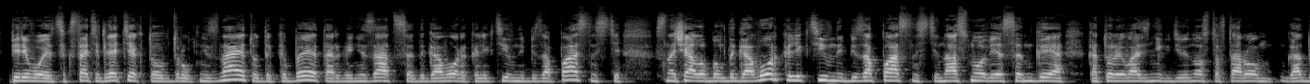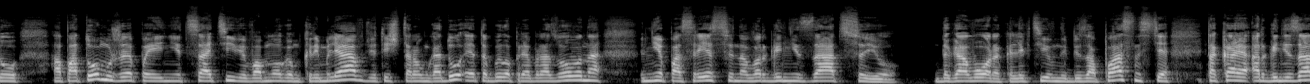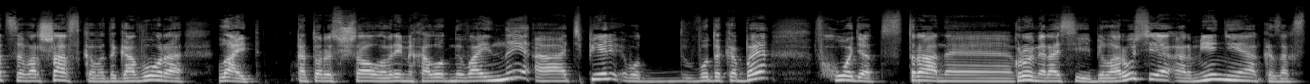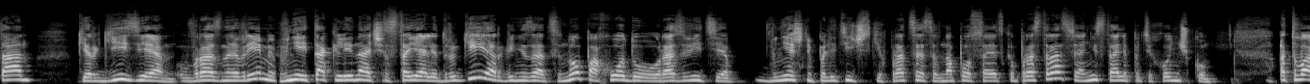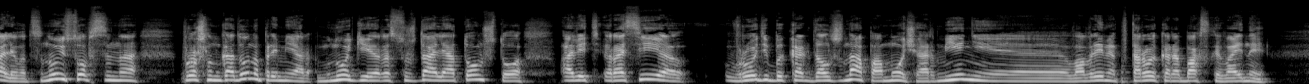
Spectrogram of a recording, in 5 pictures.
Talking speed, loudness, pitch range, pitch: 110 wpm, -18 LUFS, 150-190 Hz, 165 Hz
